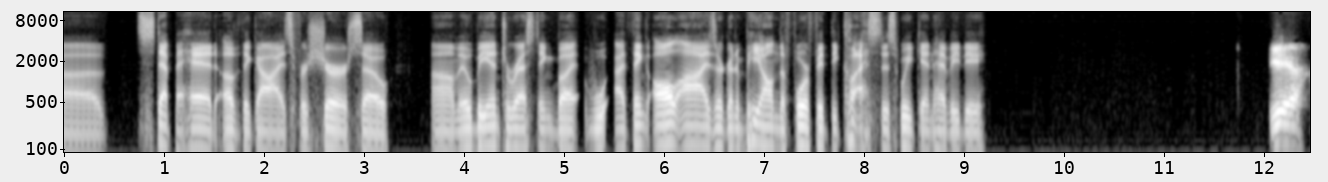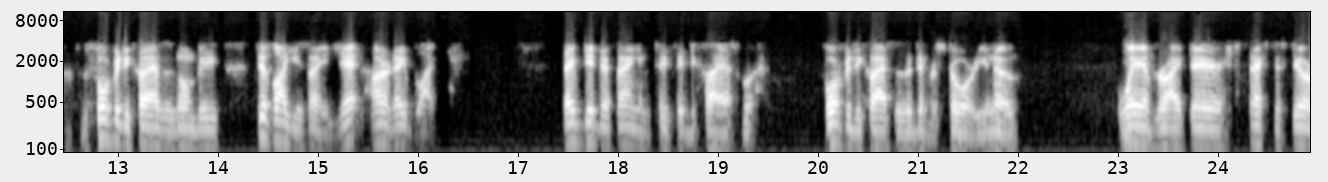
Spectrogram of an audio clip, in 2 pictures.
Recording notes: we will have a call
